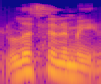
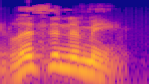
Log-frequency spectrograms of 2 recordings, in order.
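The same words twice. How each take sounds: First: Said in the usual way. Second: "listen to me" repeated with higher, swooping pitch; insistent repeat. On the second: Shown as a demonstration. Preacher shows congregation why people say things twice, insistent "listen to me". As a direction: press "listen to me" harder, pitch jumping up. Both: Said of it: "That second emphasis".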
